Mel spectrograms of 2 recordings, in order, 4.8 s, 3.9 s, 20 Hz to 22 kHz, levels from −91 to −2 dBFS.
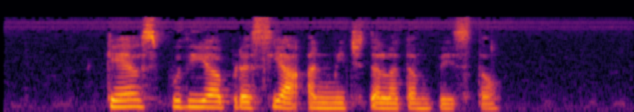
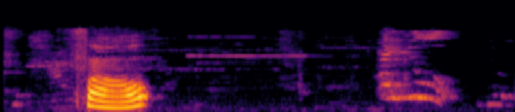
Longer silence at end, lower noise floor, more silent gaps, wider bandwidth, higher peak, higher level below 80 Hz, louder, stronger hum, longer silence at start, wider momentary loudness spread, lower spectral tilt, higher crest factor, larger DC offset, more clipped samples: first, 1 s vs 0.65 s; second, -55 dBFS vs -67 dBFS; neither; first, 11.5 kHz vs 7.8 kHz; second, -6 dBFS vs -2 dBFS; about the same, -64 dBFS vs -66 dBFS; second, -22 LUFS vs -16 LUFS; neither; first, 0.8 s vs 0.65 s; second, 9 LU vs 24 LU; second, -3.5 dB/octave vs -7 dB/octave; about the same, 18 dB vs 20 dB; neither; neither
